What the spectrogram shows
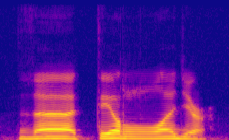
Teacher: ज़ाती, ये भी आसान लफ्ज़ है लेकिन ये आगे मिला कर पढ़ा जा रहा है। ज़ातिर रज्अ, तो रा मोटी पढ़ी जाएगी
